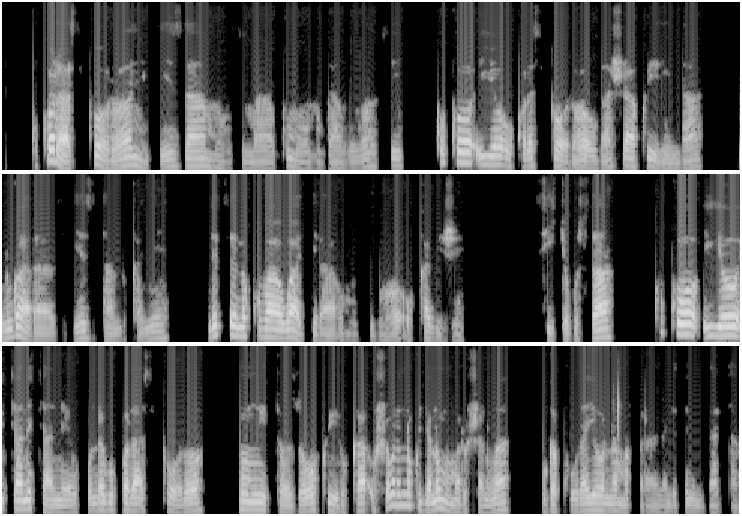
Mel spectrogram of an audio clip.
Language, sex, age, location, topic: Kinyarwanda, male, 25-35, Kigali, health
